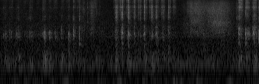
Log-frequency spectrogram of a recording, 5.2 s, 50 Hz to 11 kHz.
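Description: A wooden stylus scrapes the black coating off a flat scratch art page with a gold base underneath, in quick short strokes. Each stroke is a dry, bright, rasping scratch centered around 1.2 kHz, with a longer, smoother scrape near the four-second mark. A final cluster of crisp strokes closes the clip.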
